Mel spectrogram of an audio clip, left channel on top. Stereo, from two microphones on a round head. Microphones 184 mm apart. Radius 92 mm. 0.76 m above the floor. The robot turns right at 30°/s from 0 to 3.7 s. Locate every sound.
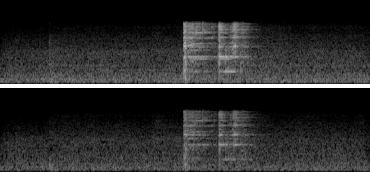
1.8 s dishes clattering: 35° left (ahead or behind), 0.7 m; by 2.6 s 15° left (ahead or behind), 0.7 m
